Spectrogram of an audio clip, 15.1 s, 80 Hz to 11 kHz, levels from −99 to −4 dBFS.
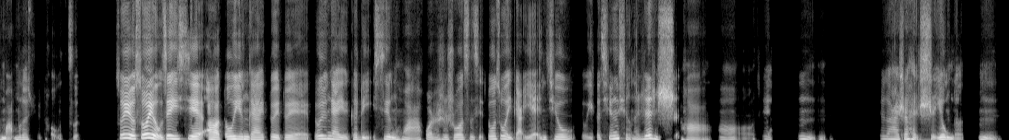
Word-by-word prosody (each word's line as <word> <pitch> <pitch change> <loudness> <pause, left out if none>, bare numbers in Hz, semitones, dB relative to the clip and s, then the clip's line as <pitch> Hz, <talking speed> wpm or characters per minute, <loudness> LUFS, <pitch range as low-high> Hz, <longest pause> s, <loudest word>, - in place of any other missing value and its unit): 盲 140 -3 -4
目 160 +2 -7
地 155 -1 -6
去 - - -19 0.3
投 - - -18
资。 - - -16 0.6
所 275 +1 +2
以 255 -5 +8
所 275 +5 +6
有 260 -4 +8
这 235 -3 +5
些， 210 -2 +5
啊， 180 -2 +6
都 205 +1 +2
应 195 -1 +3
该 175 -1 0
对， 175 -2 -2
对， 155 -3 -4
都 230 - -1
应 230 0 0
该 190 -5 +1
有 155 - -1
一 - - -7
个 170 +4 -6
理 155 - -5
性 160 0 -3
化， 140 -4 -7
或 165 - -6
者 150 - -10
是 165 0 -8
说 175 +1 -3
自 175 0 -9
己 170 - -11
多 205 +1 -2
做 215 -1 -2
一 160 - 0
点 - - -4
儿 - - -11
研 160 - -6
究， 180 0 -4
有 - - -20
一 - - -11
个 160 - -11
清 225 +8 -2
醒 170 - -7
的 125 - -9
认 225 +3 +1
识 160 - +2
哈， 140 0 -9
哦， 160 +5 -17
这 205 - -22
样， 175 - -16 0.4
嗯， 205 -4 -8
嗯。 - - -18 0.9
那 200 -2 -10
还 185 -1 -4
是 190 +1 -2
很 185 -4 -4
实 - - -2
用 160 -2 +1
的， - - -14 0.2
嗯。 155 -3 -7
180 Hz, 245 characters per minute, -21 LUFS, 160-205 Hz, 0.9 s, 以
